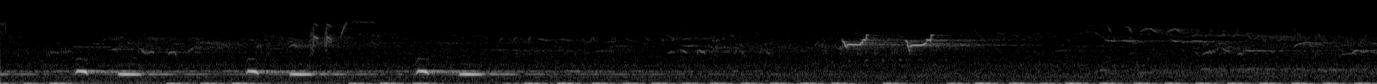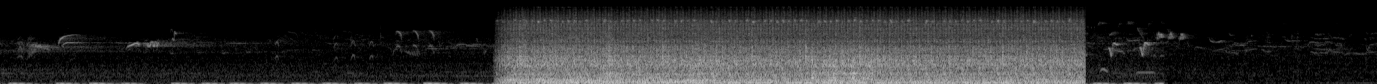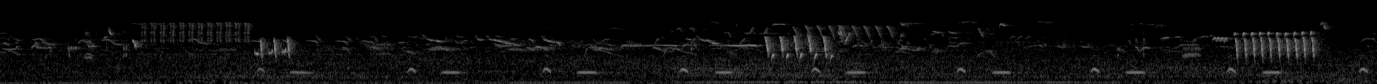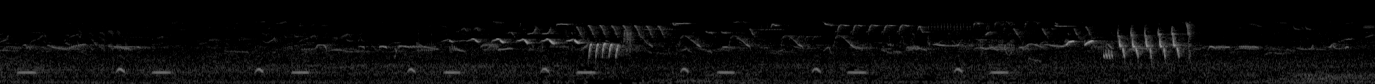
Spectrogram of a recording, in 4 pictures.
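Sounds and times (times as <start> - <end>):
small birds chirping: 18.7 - 24.7.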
